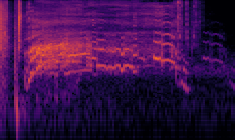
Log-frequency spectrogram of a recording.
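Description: Two quick knocks, then a cartoon bird character's long, wavering scream that falls in pitch near the end.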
